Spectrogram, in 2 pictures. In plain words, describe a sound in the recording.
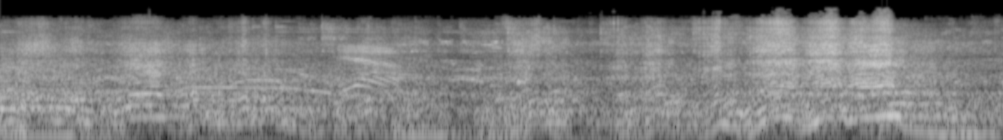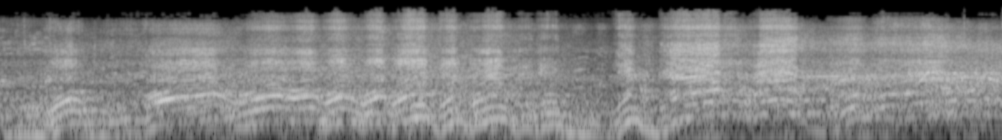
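A monster truck engine roars and revs loudly.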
